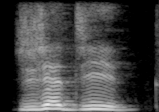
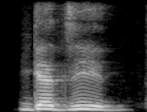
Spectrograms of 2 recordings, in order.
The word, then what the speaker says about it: جديد: In Egyptian Arabic, this letter is pronounced like a regular English G, as in game. Let's listen to the difference one more time. In Standard, جديد. and in Egyptian. جديد. Of course, both pronunciations are correct.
